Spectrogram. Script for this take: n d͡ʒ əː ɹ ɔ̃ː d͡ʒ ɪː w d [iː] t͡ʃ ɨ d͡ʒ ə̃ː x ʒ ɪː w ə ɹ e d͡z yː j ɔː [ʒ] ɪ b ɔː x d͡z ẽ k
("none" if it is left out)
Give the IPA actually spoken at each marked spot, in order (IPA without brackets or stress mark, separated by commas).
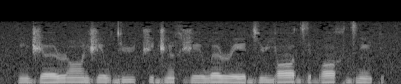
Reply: yː, d͡z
